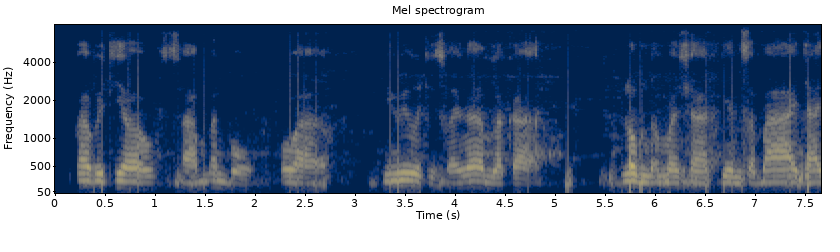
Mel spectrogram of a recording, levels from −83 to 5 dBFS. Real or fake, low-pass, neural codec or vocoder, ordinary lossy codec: real; 7.2 kHz; none; Opus, 32 kbps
